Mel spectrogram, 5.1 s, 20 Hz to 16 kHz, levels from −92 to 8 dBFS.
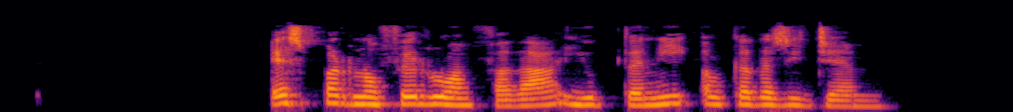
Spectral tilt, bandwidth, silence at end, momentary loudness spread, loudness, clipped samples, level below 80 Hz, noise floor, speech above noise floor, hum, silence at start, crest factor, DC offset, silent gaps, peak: -4.5 dB/octave; 7.8 kHz; 0.65 s; 8 LU; -17 LUFS; under 0.1%; -60 dBFS; under -90 dBFS; over 73 dB; none; 1.35 s; 18 dB; under 0.1%; none; 0 dBFS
